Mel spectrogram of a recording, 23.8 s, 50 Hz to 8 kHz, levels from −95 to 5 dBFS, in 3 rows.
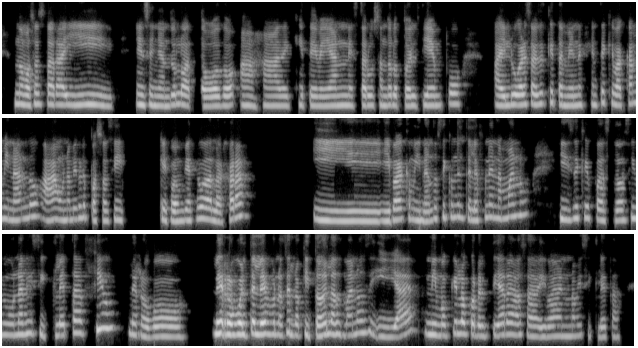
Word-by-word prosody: no 240 -1 +1
vas 220 +1 +1
a - - +2
estar 235 -1 -1
ahí 225 -2 0 0.2
enseñándolo 225 0 0
a 210 - -1
todo 205 +2 +2
ajá, 210 -1 -2
de 205 0 -3
que 215 - -7
te 210 -1 -2
vean 210 +1 0
estar 210 +1 -1
usándolo 215 0 -3
todo 205 -1 +1
el 205 0 -2
tiempo. 220 +3 -1 0.4
Hay 210 -2 +3
lugares, 230 +1 +3
a - - +4
veces, 240 +2 -1
que 270 - -3
también 215 -3 -1
hay 220 - -3
gente 230 +2 -6
que 260 - -6
va 220 -1 +1
caminando 255 +5 -1
a 250 +2 +2
un 245 0 -3
amigo 255 +3 -4
le 290 - -4
pasó 230 -3 -4
así, 230 +1 -5 0.4
que 240 - -1
fue 220 -2 +3
un 220 - -3
viaje 235 +2 -3
a - - +2
Guadalajara 255 +4 +2 0.8
y 220 -3 +1
iba 245 +3 +4
caminando 230 -2 -2
así, 265 +3 -5
con 300 -1 -5
el 295 - -4
teléfono 250 +3 -3
en 295 - -4
la 270 - -1
mano, 325 +5 -3 0.3
y 260 - 0
dice 275 +3 -2
que 285 0 -4
pasó 235 -3 -3
así, 235 +4 -3
una 270 0 0
bicicleta, 275 0 -1
fiu 375 +6 +2 0.3
le 270 -2 -1
robó 225 -1 -1 0.3
le 290 0 +9
robó 275 -1 +8
el 270 - +2
teléfono, 280 -1 +6
se 310 - +2
lo 255 -1 -2
quitó 250 -2 +2
de 260 - +5
las 275 -1 +2
manos 290 +5 -2
y 225 -6 -5
ya, 260 +9 +2
ni 270 -2 +1
modo 250 0 -3
que 290 - 0
lo 285 -1 +3
correteara, 260 +1 0
o - - -4
sea, 235 -3 -1
iba 230 +2 -2
en 235 - -5
una 235 0 -6
bicicleta. 225 -2 -10
235 Hz, 210 wpm, -22 LUFS, 220-265 Hz, 0.8 s, le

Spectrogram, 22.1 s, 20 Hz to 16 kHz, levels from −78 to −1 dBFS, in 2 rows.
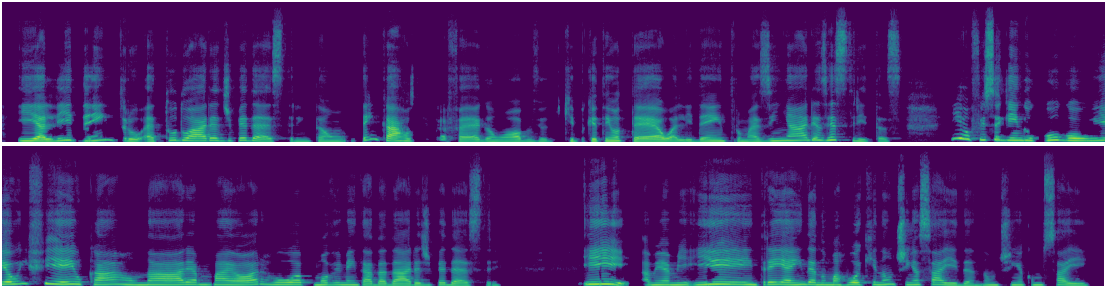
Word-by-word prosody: e 220 +1 +4
ali 220 +7 +4
dentro 230 - -2
é 175 - 0
tudo 265 +8 -3
área 240 +2 +4
de 225 0 -8
pedestre. 175 -11 -2
Então 170 +2 -7
tem 395 - -4
carros 215 -5 +4
que 375 - -48
trafegam, 165 -2 -3
óbvio 160 -1 -3
que 190 - -5
porque 195 +2 -2
tem 195 0 -1
hotel 180 -5 +3
ali 150 +2 -2
dentro, 185 +2 -3
mas 170 +3 -5
em 225 +3 -1
áreas 270 +2 0
restritas, 215 - -4 0.5
e 485 -1 +4
eu 400 - +2
fui 315 - -2
seguindo 270 -6 +1
o 250 - -1
Google 255 -4 +3
e 260 +2 0
eu 280 +3 +4
enfiei 305 -5 +2
o 275 - -1
carro 250 -3 -1
na 230 +1 0
área 235 +2 +3
maior 230 +1 +1
rua 240 -1 0
movimentada 215 -2 -1
da 195 0 +1
área 195 +1 +1
de 185 -1 -8
pedestre. 180 -6 -5 0.8
E 275 -4 +4
a 200 - -5
minha 225 +1 +1
ami 215 0 0
e 255 +3 +3
entrei 250 +2 +1
ainda 240 +1 +2
numa 225 -1 0
rua 235 +3 +2
que 240 +1 -8
não 245 +3 -1
tinha 235 -1 -2
saída, 205 -9 -2
não 185 +3 -4
tinha 200 +1 -5
como 205 0 -5
sair. 185 -8 -3
225 Hz, 165 wpm, -23 LUFS, 190-250 Hz, 0.8 s, e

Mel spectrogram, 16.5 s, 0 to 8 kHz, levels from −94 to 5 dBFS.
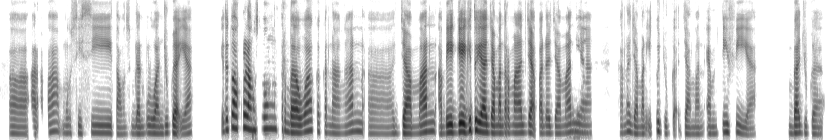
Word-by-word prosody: eee, 145 -2 -10
ar 145 -1 -11
apa, 185 +6 -11
musisi 160 +1 -10
tahun 140 0 -14
90-an 150 0 -7
juga 160 -1 0
ya. 145 +4 -9 0.6
Itu 225 +3 -2
tuh 265 +1 +7
aku 270 +2 +1
langsung 250 +1 +2
terbawa 185 0 +2
kekenangan, 165 -2 -11 0.3
eee, 145 0 -17 0.2
jaman 160 +5 0
ABG 165 +4 +8
gitu 220 -1 +6
ya, 185 -3 +9
jaman 160 -1 +1
remaja 165 +1 -2
pada 155 0 -7
zamannya 160 +2 -9 0.5
karena 160 +4 -11
jaman 150 -3 -9
itu 175 +8 -8
juga 150 0 -16 0.2
jaman 140 -1 -12
MTV 150 +4 -9 0.3
ya. 130 - -18 0.7
Mbak 155 +1 -1
juga 145 -2 -13
160 Hz, 115 wpm, -21 LUFS, 150-180 Hz, 0.7 s, ya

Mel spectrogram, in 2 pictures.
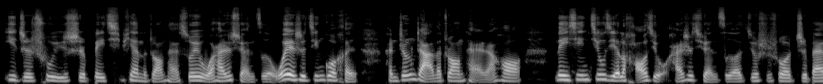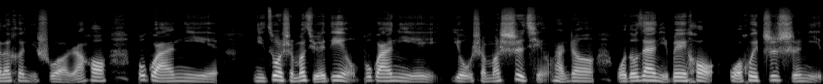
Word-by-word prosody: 一 215 -1 -3
直 170 -2 -1
处 180 +1 -2
于 160 0 -1
是 160 0 0
被 160 +2 -2
欺 160 - -3
骗 190 -4 -2
的 - - -7
状 - - -2
态。 180 - -5
所 185 - -1
以 185 - +5
我 175 - +2
还 160 - +2
是 190 - 0
选 125 - -3
择 130 - -4
我 - - +4
也 230 -3 +10
是 195 -2 +2
经 200 +2 -5
过 195 -3 +3
很 - - -3 0.3
很 165 0 -5
挣 210 +5 +1
扎 - - +5
的 155 - -3
状 165 -2 +1
态， 180 - -5
然 - - -3
后 155 -5 +1 0.3
内 215 -1 +4
心 220 +2 -1
纠 230 +2 0
结 185 -4 +5
了 180 - +3
好 170 0 +1
久， - - -3
还 - - -3
是 205 - -2
选 120 - -4
择 135 +1 -3
就 165 +3 -6
是 150 - -10
说 155 -1 -1
直 150 - -3
白 150 0 +2
地 160 +1 +1
和 170 -1 -4
你 155 - -14
说。 130 -4 -3
然 - - -3
后 175 -2 +2 0.3
不 210 - -1
管 150 -3 +2
你 140 -4 -6 0.3
你 155 -1 -8
做 200 +6 +5
什 175 -4 -1
么 185 - +5
决 140 -6 0
定， 190 0 +1
不 180 - -5
管 170 -1 +4
你 130 -4 -6
有 145 -3 -2
什 140 - -5
么 155 +3 -2
事 210 +3 +4
情， 170 - -4
反 170 - -3
正 150 -3 0 0.2
我 150 - 0
都 170 +2 +3
在 190 -1 +6
你 165 - -4
背 175 -1 +3
后， 175 -2 +2
我 135 - +1
会 185 +1 +2
支 200 +3 -1
持 145 -5 +1
你 145 -3 -10
170 Hz, 305 characters per minute, -23 LUFS, 150-190 Hz, 0.3 s, 也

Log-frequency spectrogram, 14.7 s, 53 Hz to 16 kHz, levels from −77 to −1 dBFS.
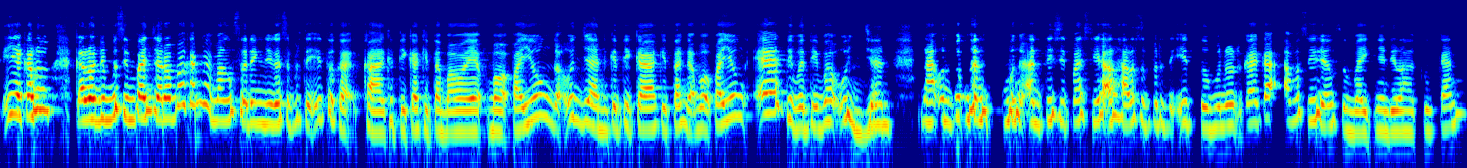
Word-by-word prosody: Iya, 330 0 +3
kalau 310 +6 +8 0.3
kalau 270 +2 +10
di 285 - +3
musim 310 -8 +3
pancaroba 290 +4 +6
kan 455 - +1
memang 265 -5 -3
sering 245 0 0
juga 235 0 +3
seperti 280 - -6
itu, - - -4
Kak. - - -3 0.3
Ketika 190 +1 -2
kita 195 - -3
bawa 185 +1 -1
ya 190 0 +4
bawa 190 -1 +1
payung, 260 +11 0
nggak 210 - -3
hujan, 255 -7 -1
ketika 210 -1 -1 0.2
kita 200 +1 -6
nggak - - -3
bawa 200 - 0
payung, 285 +7 0
eh 335 +2 +4
tiba-tiba 210 -1 -3
hujan. 225 - -2 0.4
Nah, 250 -1 +2
untuk 295 +3 -4
meng 325 - +4 0.2
mengantisipasi 260 +2 -3
hal-hal 225 -8 +2
seperti 235 -4 -9
itu, 250 -3 -6
menurut 225 +2 -2
Kakak, 250 +4 -1
apa 260 - -5
sih 265 - -6
yang 225 +2 -4
sebaiknya 185 -1 -5
dilakukan? 190 +2 -4
240 Hz, 175 wpm, -23 LUFS, 205-285 Hz, 0.4 s, kalau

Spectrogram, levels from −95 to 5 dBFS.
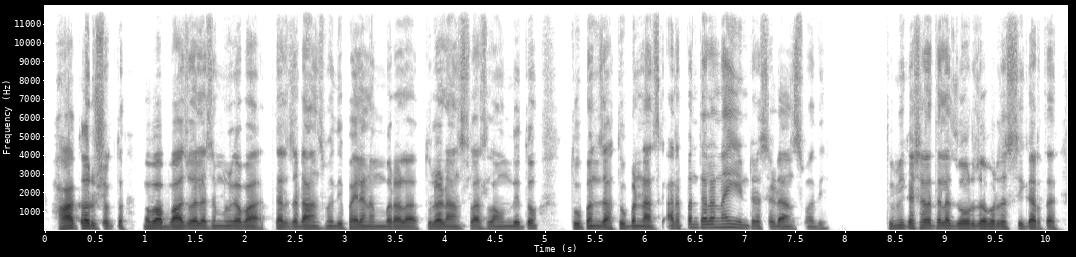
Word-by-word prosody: हा 130 - +9
करू 135 -1 +6
शकतो, 125 -4 -4 0.2
बाबा 120 +1 +6
बाजूवाल्याचा 120 +2 +4
मुलगा 120 0 0
पहा, 115 -1 +3 0.2
त्याचा 110 +1 -1
डान्समध्ये 115 +2 -1
पहिला 110 0 +2
नंबर 110 0 -3
आला 105 -2 +2
तुला 110 +1 +3
डान्स 105 0 -5
क्लास 110 -1 -2
लावून 110 0 -4
देतो, 110 +4 -1 0.4
तू 125 - 0
पण 125 -1 +1
जा - - +2
तू 120 - -1
पण 125 -2 +1
डान्स. 110 -3 0
आता 130 +2 -2
पण 160 0 -3
त्याला 165 0 +1
नाही 170 0 -3
इंटरेस्ट 125 -6 -6
आहे - - -4
डान्समध्ये. 105 -1 -5 0.6
तुम्ही 125 +5 -3
कशाला 140 0 0
त्याला 135 +1 +1
जोर 125 -1 +1
जबरदस्ती 120 -1 0
करता. 105 -2 0
115 Hz, 210 wpm, -25 LUFS, 110-125 Hz, 0.6 s, हा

